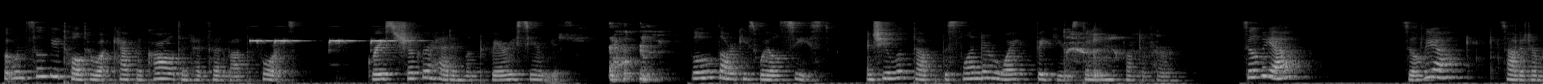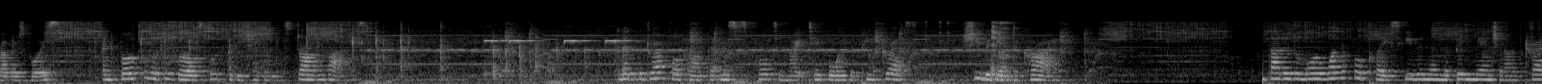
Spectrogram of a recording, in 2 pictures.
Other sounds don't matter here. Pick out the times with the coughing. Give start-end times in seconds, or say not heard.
5.5-6.7, 10.6-11.6, 24.6-25.6.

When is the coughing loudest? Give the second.
6 s.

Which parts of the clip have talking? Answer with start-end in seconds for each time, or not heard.
0.0-5.8, 6.8-11.8, 12.4-19.1, 21.6-26.2, 28.1-30.8.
